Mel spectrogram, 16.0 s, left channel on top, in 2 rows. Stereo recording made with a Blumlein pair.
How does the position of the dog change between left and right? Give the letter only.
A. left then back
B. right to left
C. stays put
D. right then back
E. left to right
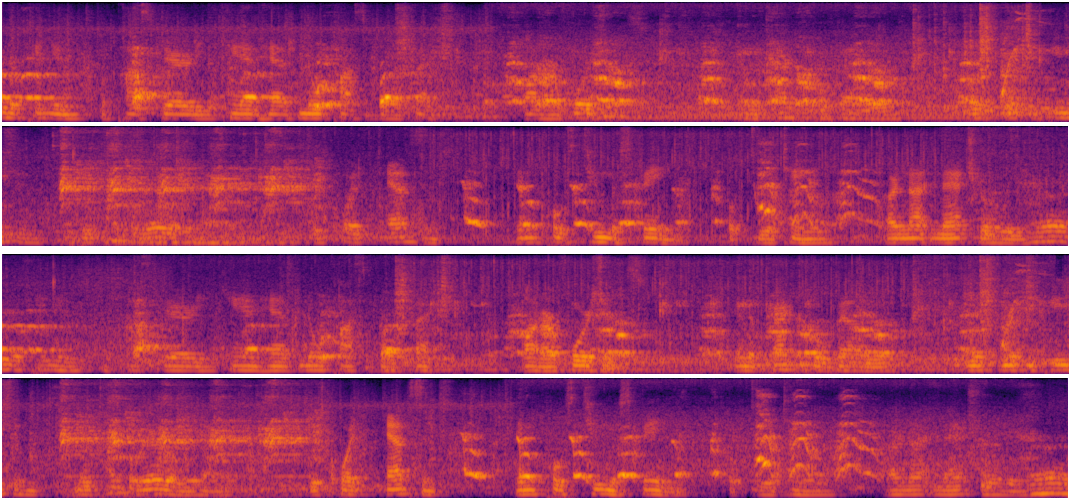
E.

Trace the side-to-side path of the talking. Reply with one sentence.
In this clip you hear the talking move from left to right and back again.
